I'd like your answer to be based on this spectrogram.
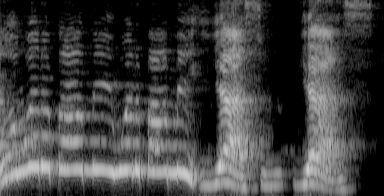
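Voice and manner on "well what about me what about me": high, whiny other women asking; mock plea in a high voice; whiny imitation. Imitating other women who feel left out, high and whiny. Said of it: "other women are like".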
